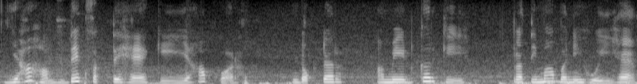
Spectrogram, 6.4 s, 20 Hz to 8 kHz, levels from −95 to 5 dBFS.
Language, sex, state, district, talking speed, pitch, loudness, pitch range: Hindi, female, Himachal Pradesh, Shimla, 140 wpm, 235 Hz, -15 LUFS, 220-265 Hz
